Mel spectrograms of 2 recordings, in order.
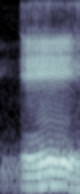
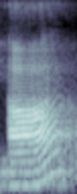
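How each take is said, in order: First: The letter is read the English way. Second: The letter is read with a Filipino-style vowel. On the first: The speaker calls it right. "kundi A" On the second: The speaker calls it wrong. "Hindi A"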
